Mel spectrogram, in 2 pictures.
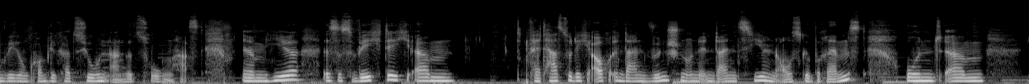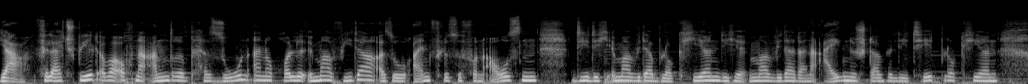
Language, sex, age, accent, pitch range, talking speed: German, female, 30-49, German, 140-170 Hz, 160 wpm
